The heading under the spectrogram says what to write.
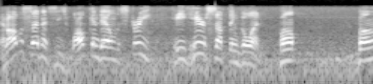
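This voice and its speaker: Fairly quick speech comes with an animated tone. Noticeable background noise is present. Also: man. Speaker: evangelist. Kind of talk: casual live storytelling to an audience, corny joke. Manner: animated, storytelling.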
